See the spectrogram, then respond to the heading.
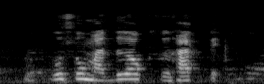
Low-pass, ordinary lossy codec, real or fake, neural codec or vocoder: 10.8 kHz; AAC, 32 kbps; real; none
